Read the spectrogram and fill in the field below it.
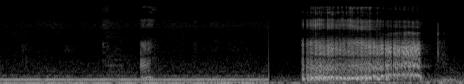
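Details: During his first playtime on the couch, 2-month-old French Bulldog puppy Jimmy lets out one drawn-out, growly bark-whine lasting about a second. Quiet low hum and faint room noise come before it.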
